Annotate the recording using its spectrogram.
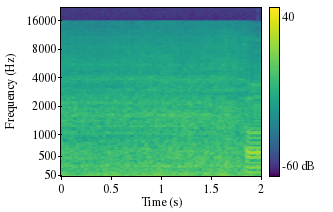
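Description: Steady wind and road noise from a motorcycle riding along, wind rushing over the microphone, with the engine running underneath.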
